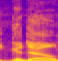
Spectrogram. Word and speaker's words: Gaedel: Eddie Goodell, G-A-E-D-E-L. Rhymes with Bedell. But spelled differently.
